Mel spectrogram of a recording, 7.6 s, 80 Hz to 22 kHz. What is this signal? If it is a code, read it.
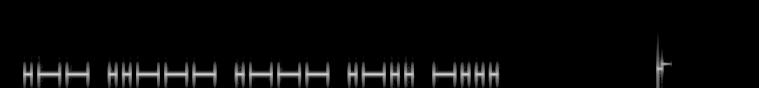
Morse code, heard as a keyed tone, about 17 wpm, 700 Hz. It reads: W2JLB
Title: USA Callsign DE Callsign - 5 Characters - 17wpm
